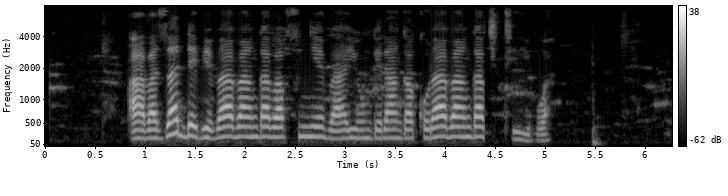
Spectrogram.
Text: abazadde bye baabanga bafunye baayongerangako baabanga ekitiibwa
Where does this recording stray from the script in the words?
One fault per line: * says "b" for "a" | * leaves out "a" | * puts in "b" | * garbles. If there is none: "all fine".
all fine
